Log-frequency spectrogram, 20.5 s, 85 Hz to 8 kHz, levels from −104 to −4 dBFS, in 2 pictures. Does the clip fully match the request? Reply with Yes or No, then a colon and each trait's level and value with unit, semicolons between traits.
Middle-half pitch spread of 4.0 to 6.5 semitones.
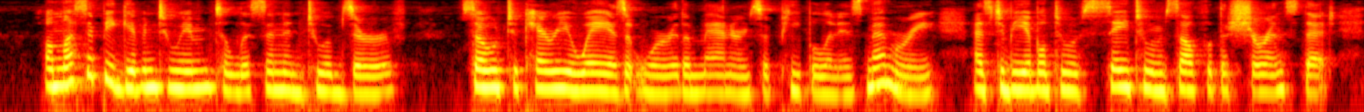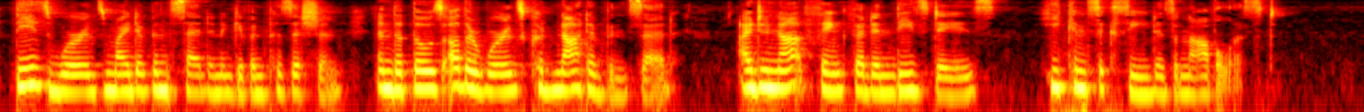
No: average, 3.0 semitones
